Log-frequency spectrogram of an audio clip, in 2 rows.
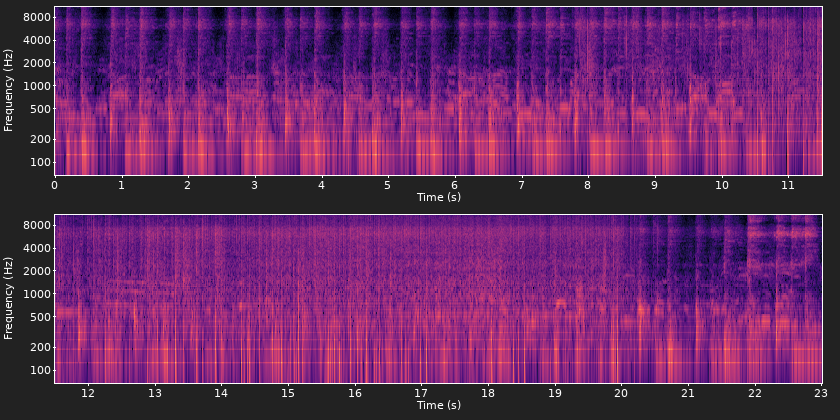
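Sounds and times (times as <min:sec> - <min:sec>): fireworks hissing and crackling: 0:00.0 - 0:23.0
frame drums beaten: 0:00.0 - 0:23.0
voices: 0:00.0 - 0:23.0.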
